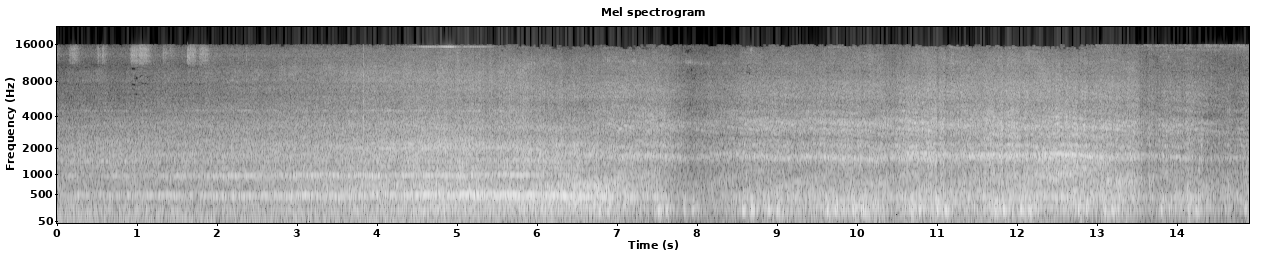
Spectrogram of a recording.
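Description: Electric passenger train running past on the tracks. For the first half a steady ringing tone sits over the rumble. From about eight seconds in, the coaches roll by with wheels clattering rhythmically over the rail joints and a faint high squeal.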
